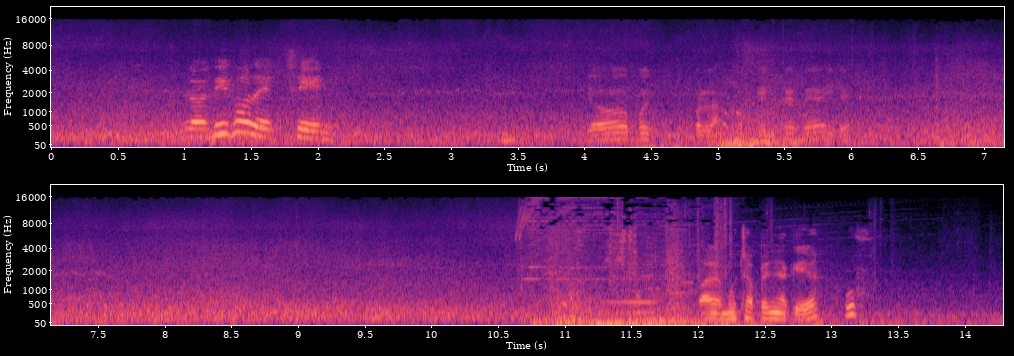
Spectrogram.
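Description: A man talks casually into a microphone, close up.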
